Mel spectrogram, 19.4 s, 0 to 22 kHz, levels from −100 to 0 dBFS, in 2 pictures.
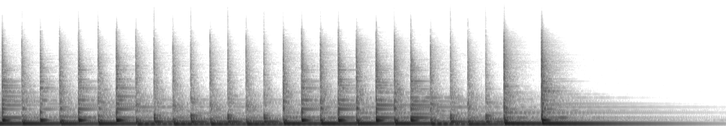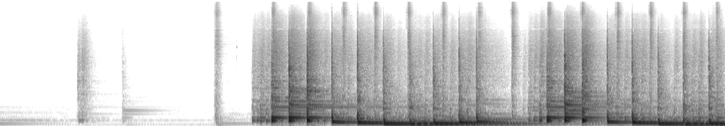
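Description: No technical faults are audible.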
